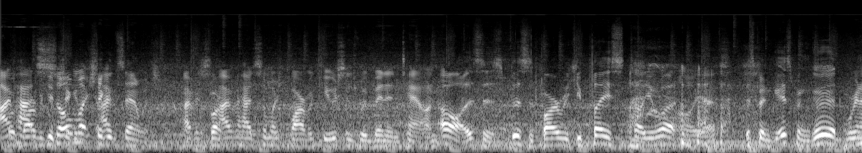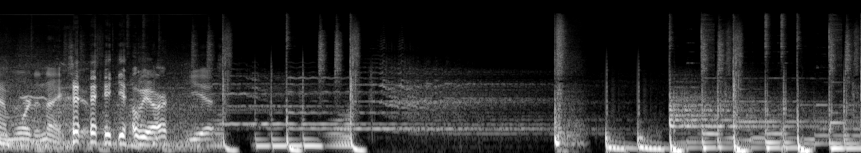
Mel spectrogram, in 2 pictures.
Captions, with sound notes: - I've had so much chicken sandwich. - I've haven't had so much barbecue since we've been in town. Oh, this is, this is barbecue place. I'll tell you what it's been. It's been good. - We're gonna have more tonight. - (laughs) We are. - Yes. (upbeat music)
